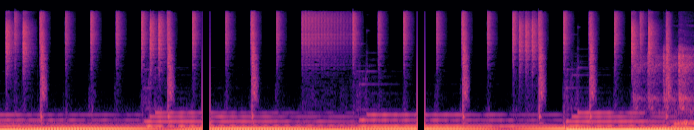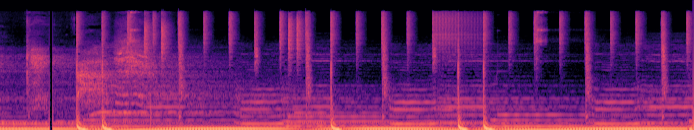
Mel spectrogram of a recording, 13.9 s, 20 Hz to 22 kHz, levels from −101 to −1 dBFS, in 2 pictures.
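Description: Bluetooth stall at 2.03 to 2.11 s, 4.18 to 4.26 s and 7.44 to 7.47 s: the sound drops to silence for 77 ms, 75 ms and 35 ms, then resumes. Radio interference likely delayed packets until the headphones' buffer ran empty.

Block of digital silence at 8.46 s: a 0.73 ms stretch of zeros, which fits a 32-sample block, was played when the output buffer apparently wasn't filled in time. The abrupt cut and return produce a brief tick.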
